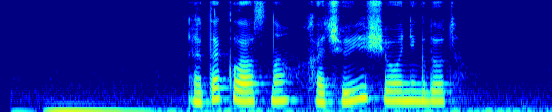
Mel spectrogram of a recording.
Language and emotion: Russian, positive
